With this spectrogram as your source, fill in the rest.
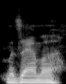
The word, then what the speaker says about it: Mazama: Mazama um sounds like Alabama according to Lion at Lion's Den.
